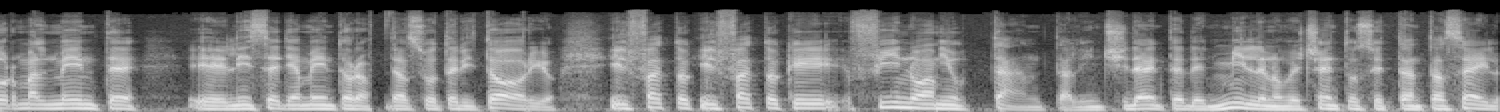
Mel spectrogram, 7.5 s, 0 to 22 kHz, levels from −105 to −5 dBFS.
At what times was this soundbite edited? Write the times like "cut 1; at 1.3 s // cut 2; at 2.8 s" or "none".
cut 1; at 1.9 s // cut 2; at 3.5 s // cut 3; at 4.7 s

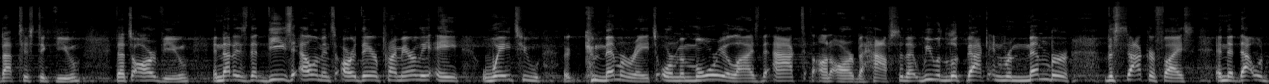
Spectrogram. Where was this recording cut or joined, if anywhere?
cut 1; at 4.3 s // cut 2; at 8.1 s

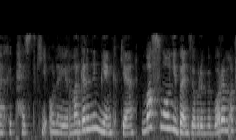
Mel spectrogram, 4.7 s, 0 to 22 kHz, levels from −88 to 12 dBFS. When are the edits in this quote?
cut 1; at 1.4 s // cut 2; at 2.7 s // cut 3; at 3.8 s

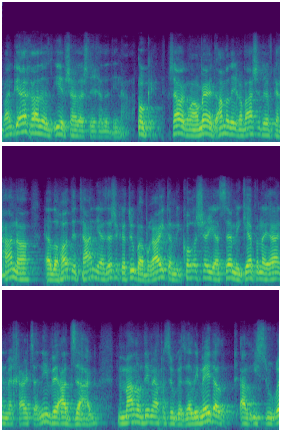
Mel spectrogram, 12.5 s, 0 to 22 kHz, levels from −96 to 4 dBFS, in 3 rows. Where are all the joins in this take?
cut 1; at 2.0 s // cut 2; at 2.4 s

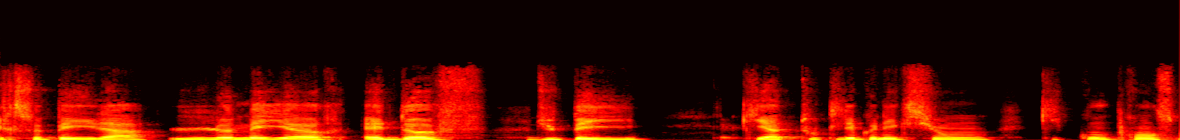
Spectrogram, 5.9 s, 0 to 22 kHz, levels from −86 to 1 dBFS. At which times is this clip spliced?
cut 1; at 2.6 s // cut 2; at 3.6 s // cut 3; at 4.3 s

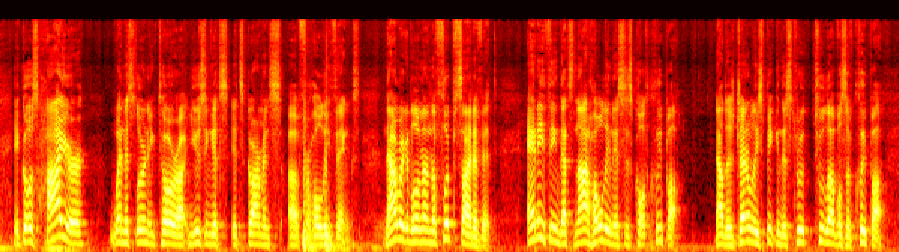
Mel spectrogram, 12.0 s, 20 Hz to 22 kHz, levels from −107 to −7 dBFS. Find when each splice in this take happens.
none

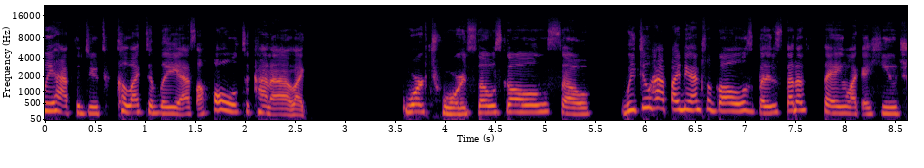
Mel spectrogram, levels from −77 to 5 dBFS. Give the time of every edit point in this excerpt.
none

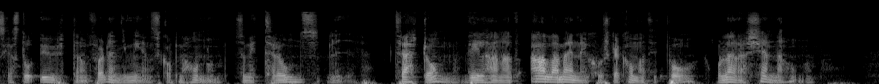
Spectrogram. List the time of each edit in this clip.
cut 1; at 2.3 s // cut 2; at 3.8 s // cut 3; at 6.6 s

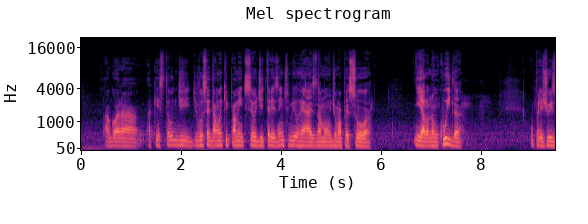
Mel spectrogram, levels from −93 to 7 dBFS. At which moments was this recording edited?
none

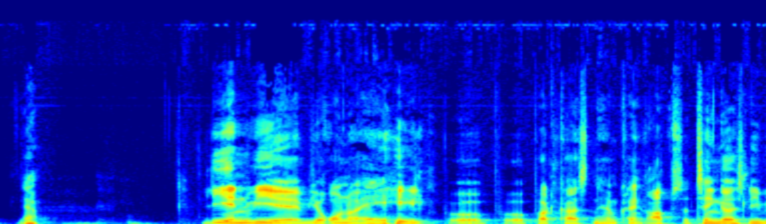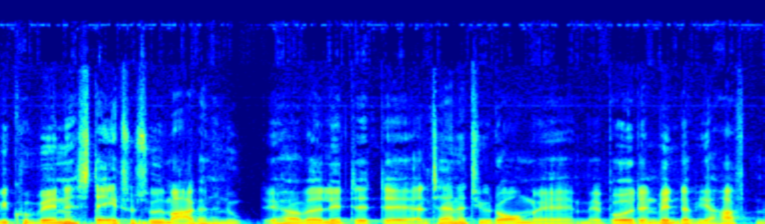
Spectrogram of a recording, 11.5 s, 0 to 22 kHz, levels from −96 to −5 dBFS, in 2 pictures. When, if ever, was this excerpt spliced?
cut 1; at 7.6 s

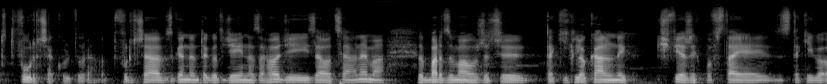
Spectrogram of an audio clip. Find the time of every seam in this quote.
cut 1; at 2.2 s // cut 2; at 4.2 s

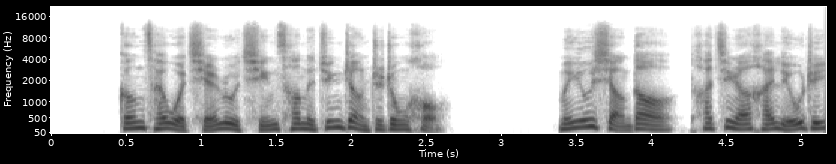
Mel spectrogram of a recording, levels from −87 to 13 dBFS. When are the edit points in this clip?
none

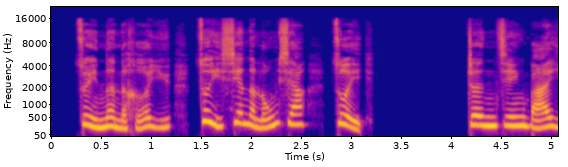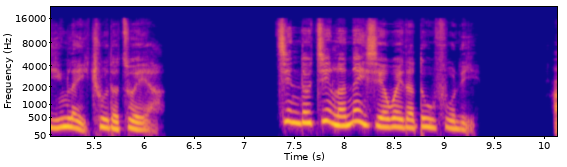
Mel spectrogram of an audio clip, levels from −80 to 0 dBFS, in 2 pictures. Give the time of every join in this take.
none

